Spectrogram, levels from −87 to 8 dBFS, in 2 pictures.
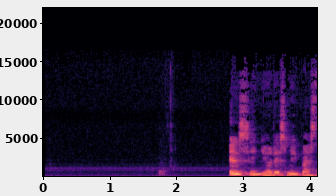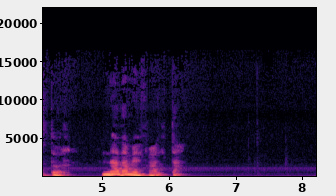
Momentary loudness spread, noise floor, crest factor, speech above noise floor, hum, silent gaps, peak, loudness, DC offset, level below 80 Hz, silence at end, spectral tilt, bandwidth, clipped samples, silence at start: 16 LU; -60 dBFS; 18 dB; 40 dB; none; none; -6 dBFS; -21 LUFS; under 0.1%; -62 dBFS; 2 s; -6 dB/octave; 15.5 kHz; under 0.1%; 2.8 s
